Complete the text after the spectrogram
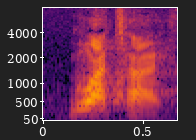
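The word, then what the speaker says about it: Guatay: Over here, just recently, I always mispronounce it, Guate. How's it pronounced? What? Guatai, thank you.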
